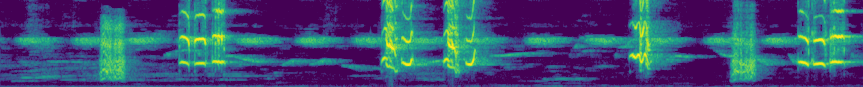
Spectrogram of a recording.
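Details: Oriental magpie-robin in konslet style, highly worked up and calling an opponent to fight: scattered harsh chattering bursts over a steady, evenly pulsed high tone repeating throughout.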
